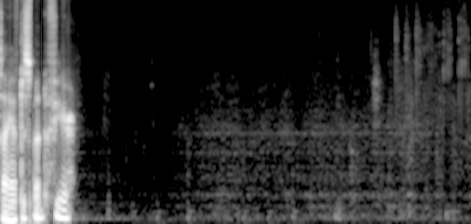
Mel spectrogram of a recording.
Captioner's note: silence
